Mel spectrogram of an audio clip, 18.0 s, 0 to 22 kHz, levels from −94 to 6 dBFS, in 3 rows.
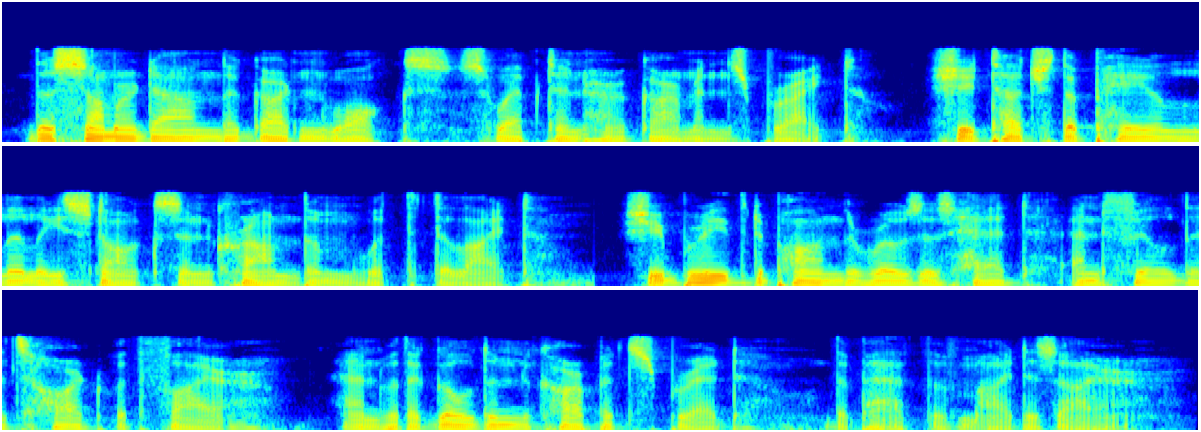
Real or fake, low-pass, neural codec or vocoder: real; 5.4 kHz; none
